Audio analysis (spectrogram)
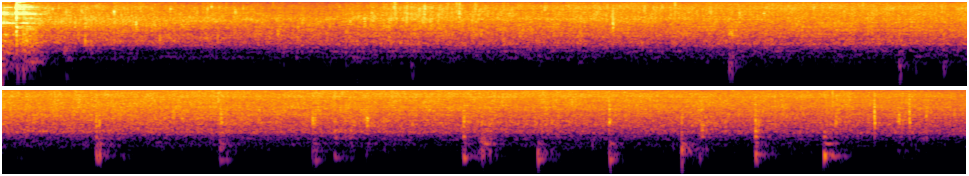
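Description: Cauliflower sizzling and frying in a pan for a gobi paratha filling, a steady bright hiss with occasional soft stirring clicks and taps building toward the end, no voices.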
